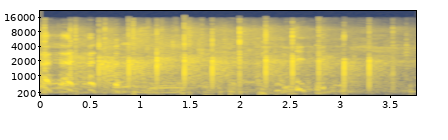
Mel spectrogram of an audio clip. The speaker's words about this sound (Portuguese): E penso que estamos de parabéns e merecemos uma salva de palmas.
